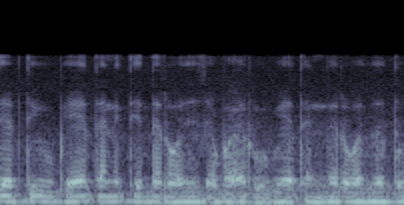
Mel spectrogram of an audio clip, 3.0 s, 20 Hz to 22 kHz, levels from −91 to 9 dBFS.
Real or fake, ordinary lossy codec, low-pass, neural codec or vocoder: real; none; 7.2 kHz; none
